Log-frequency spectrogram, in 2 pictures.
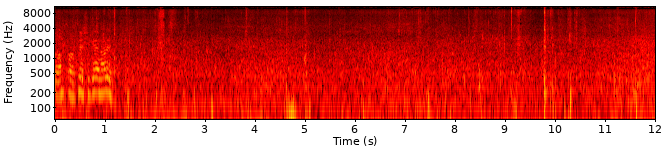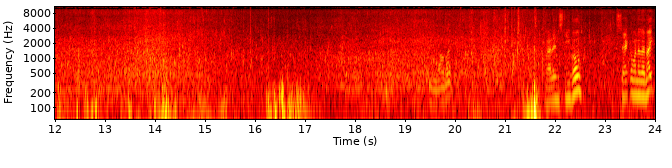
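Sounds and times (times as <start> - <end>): small waves washing over rocks: 0.0 - 24.0
wind gusts on microphone: 11.3 - 17.3, 21.2 - 22.0.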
